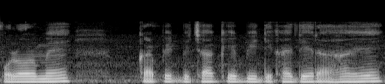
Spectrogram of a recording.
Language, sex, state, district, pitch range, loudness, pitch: Hindi, male, Arunachal Pradesh, Papum Pare, 125-130 Hz, -16 LUFS, 125 Hz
